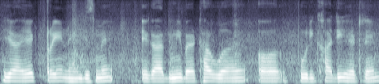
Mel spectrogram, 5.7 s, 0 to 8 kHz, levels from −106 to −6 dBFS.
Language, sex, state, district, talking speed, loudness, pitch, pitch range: Hindi, male, Uttar Pradesh, Lucknow, 170 wpm, -13 LUFS, 120 Hz, 115-125 Hz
